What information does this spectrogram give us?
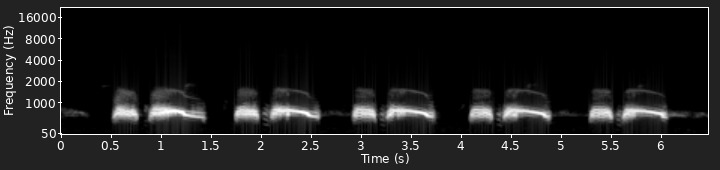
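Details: Spotted dove kept as a decoy to provoke males into cooing, repeating a steady two-part coo about every 1.2 seconds, a short low note then a longer mellow one sliding down, five times in a row.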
